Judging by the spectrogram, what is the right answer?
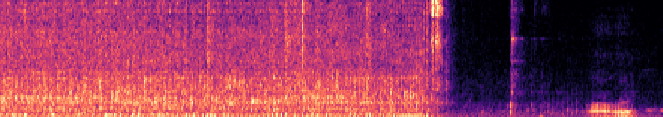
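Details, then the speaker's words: Craftsman two-stroke weed trimmer, after raising the idle: ragged high-rev buzz for a few seconds, then cuts out abruptly; rough running and stalling, suspected lean low-speed mixture. "Sounds like it's not getting enough fuel. So I'm going to turn the low screw up."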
